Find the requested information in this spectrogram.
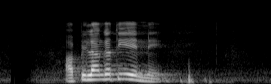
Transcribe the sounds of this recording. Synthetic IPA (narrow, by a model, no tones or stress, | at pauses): apilaŋɡət̪ijenːe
